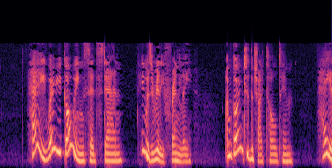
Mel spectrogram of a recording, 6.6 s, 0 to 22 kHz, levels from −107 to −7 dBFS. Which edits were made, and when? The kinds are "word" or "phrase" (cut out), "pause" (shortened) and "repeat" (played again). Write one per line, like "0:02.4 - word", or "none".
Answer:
0:05.1 - word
